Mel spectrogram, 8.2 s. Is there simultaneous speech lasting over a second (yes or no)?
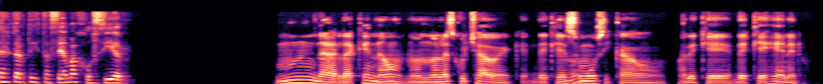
no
